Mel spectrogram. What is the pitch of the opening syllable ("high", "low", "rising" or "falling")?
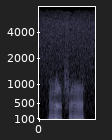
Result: low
